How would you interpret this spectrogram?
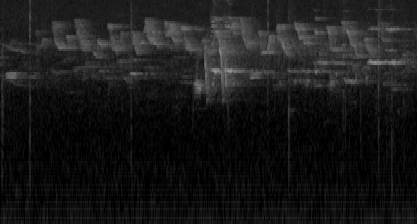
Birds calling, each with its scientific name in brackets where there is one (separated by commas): Warbling White-eye (Zosterops japonicus), Iiwi (Drepanis coccinea)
